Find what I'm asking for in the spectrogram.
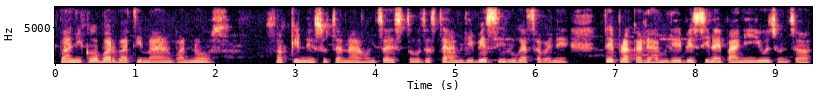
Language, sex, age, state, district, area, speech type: Nepali, female, 30-45, West Bengal, Darjeeling, rural, spontaneous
